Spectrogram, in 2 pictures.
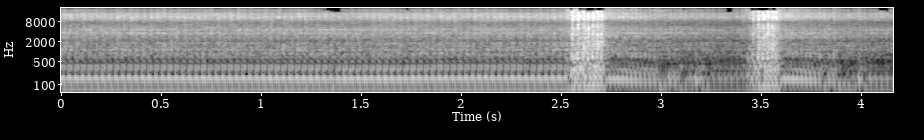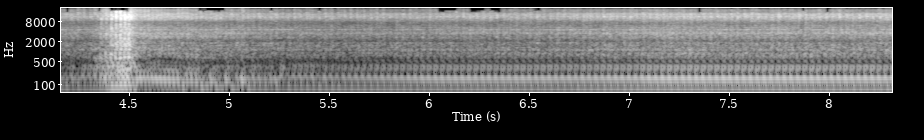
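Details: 2005 Honda CRF150F California street-legal version, brought in as won't start, low compression, previously only ran high with no idle; after valve adjustment and carburetor tune-up, idles steadily, three quick throttle blips return to even idle; runs clean.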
